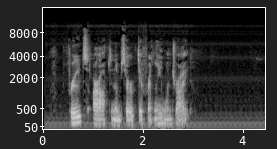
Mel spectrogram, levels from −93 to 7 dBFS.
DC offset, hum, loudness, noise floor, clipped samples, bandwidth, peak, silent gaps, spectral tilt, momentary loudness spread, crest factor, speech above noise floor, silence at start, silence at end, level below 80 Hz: under 0.1%; 60 Hz at -40 dBFS; -21 LUFS; -52 dBFS; under 0.1%; 10 kHz; 0 dBFS; none; -5 dB/octave; 7 LU; 22 dB; 32 dB; 0.5 s; 1.55 s; -50 dBFS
